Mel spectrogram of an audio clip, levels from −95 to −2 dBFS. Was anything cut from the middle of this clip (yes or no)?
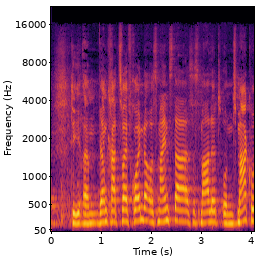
no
